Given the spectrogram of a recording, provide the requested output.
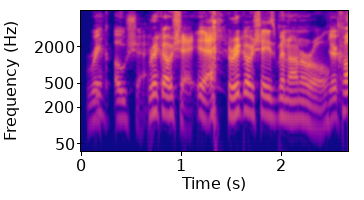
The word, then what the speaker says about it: Ricochet: You said his name wrong. What do you mean? You said Ricochet. Rick O'Shea.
